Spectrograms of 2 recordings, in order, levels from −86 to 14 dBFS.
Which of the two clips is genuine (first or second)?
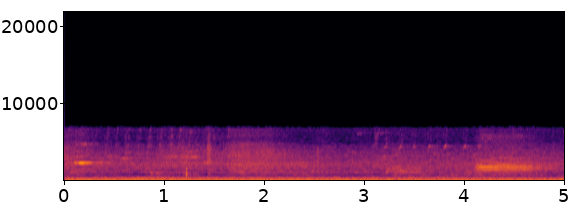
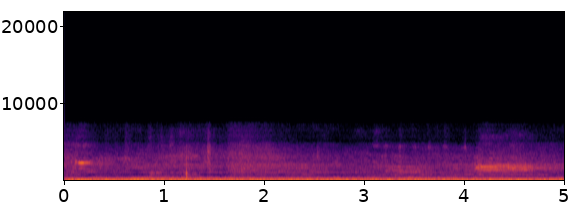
first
